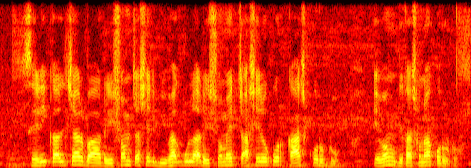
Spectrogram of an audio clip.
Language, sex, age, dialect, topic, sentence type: Bengali, male, 18-24, Western, agriculture, statement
